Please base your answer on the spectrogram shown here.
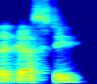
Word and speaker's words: Augustine: you very much doctor is your last name pronounced Augustine I guess say yes okay thank you thank you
